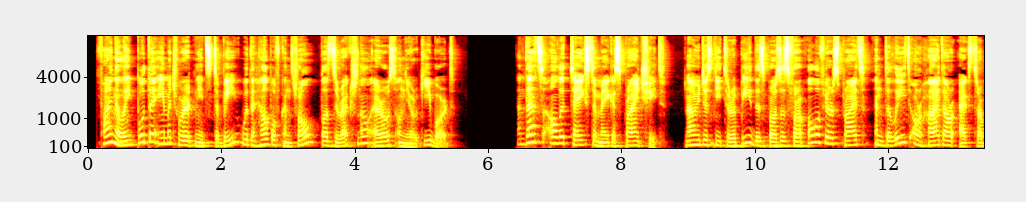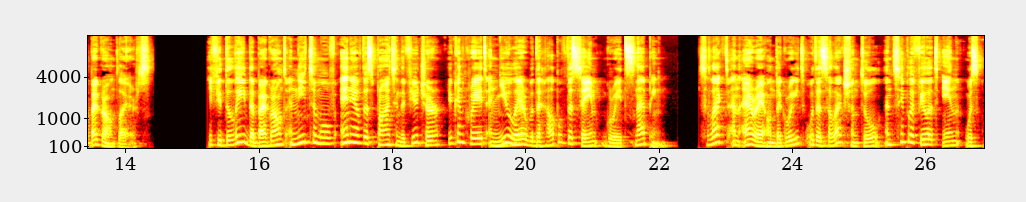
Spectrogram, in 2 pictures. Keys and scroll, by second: 1.4 ctrl+Up, 2.9 ctrl+Left, 10.1 ctrl+c, 10.9 ctrl+v.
